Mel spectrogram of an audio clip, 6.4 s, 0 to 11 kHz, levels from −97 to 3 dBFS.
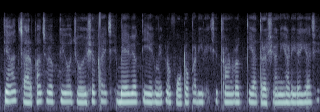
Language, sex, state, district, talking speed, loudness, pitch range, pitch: Gujarati, female, Gujarat, Valsad, 205 wpm, -25 LUFS, 200-220 Hz, 210 Hz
